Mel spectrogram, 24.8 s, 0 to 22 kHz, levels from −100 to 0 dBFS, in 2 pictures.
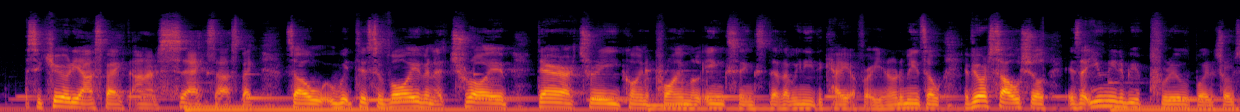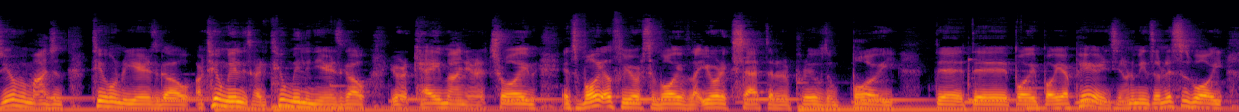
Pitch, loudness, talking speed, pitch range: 105 Hz, -28 LUFS, 230 wpm, 95-115 Hz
